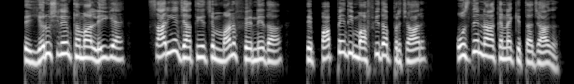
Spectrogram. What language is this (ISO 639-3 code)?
doi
